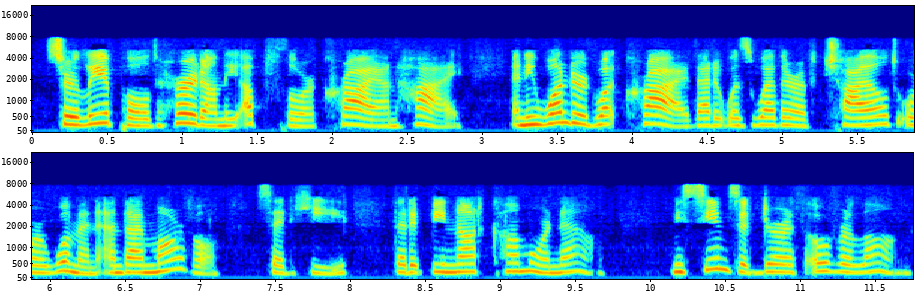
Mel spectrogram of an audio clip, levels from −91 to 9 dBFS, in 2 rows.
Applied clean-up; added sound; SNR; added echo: none; none; none; none.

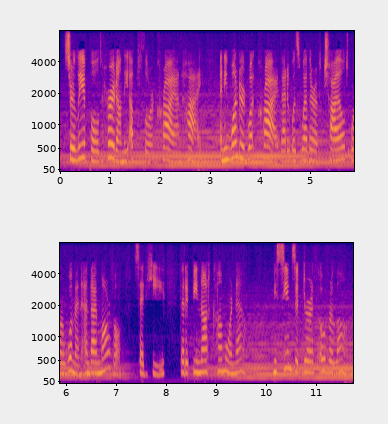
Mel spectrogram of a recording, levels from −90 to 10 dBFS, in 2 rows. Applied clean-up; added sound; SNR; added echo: none; Bowed string instrument; 8 dB; none.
